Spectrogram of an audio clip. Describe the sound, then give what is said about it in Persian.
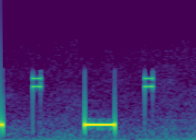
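Electronic telephone line tones after a call-in caller's line was cut off: a short two-pitch beep, a longer steady lower tone, then another short two-pitch beep, loud and clean. “تماس از اینا قطع شد”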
